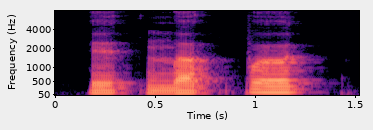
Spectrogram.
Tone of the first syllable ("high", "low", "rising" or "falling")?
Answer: rising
